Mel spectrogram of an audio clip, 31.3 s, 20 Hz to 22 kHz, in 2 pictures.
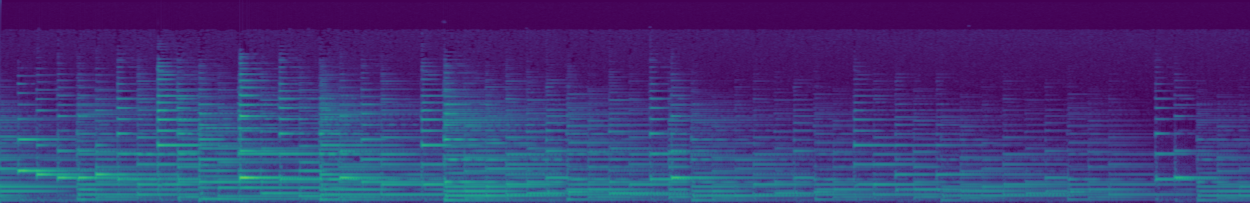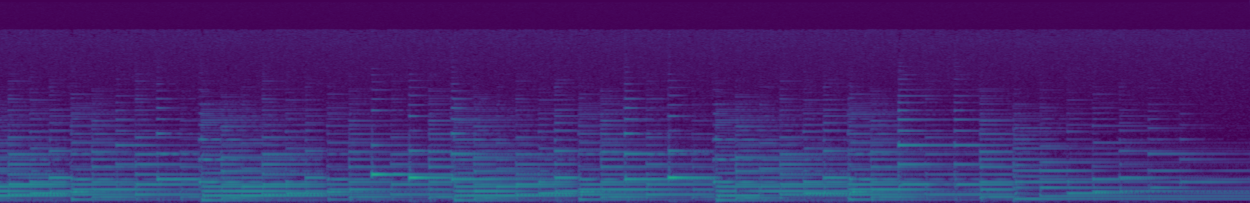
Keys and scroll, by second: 28.3 [, 30.1 ].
